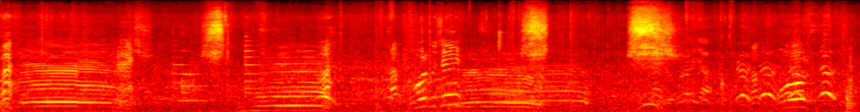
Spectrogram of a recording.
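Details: Cattle loaded onto a truck at an Indonesian market; several overlapping moos of varied pitch follow one another, some short and bending, amid people's voices and clanks.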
